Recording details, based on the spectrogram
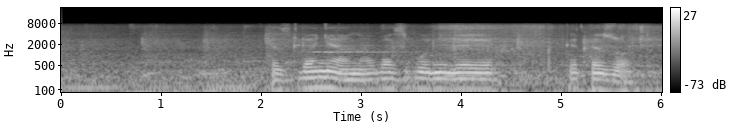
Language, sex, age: Xhosa, male, 38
